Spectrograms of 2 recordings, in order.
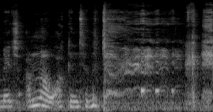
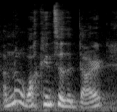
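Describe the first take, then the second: First: High, laughing mock refusal. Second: Said in the usual way. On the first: Refusing the dark door, laughing.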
